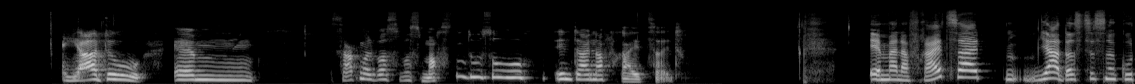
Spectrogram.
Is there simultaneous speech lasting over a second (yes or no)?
no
